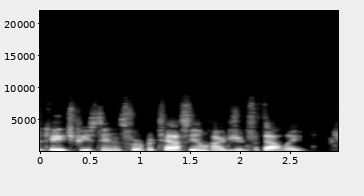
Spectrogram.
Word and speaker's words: phthalate: Potassium, hydrogen, hydrogen, hydrogen, phthalate.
